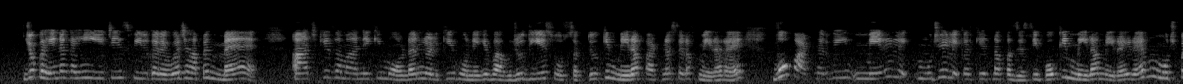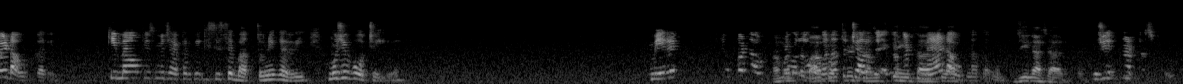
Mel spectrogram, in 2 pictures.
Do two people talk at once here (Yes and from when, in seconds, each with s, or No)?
Yes, from 19.6 s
